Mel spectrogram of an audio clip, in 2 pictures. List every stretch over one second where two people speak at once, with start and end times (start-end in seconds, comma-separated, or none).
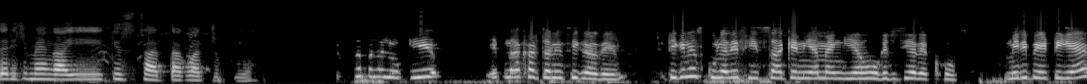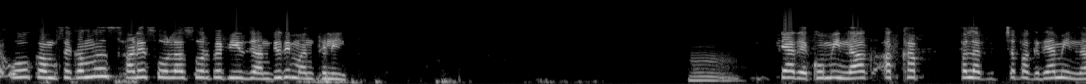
none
